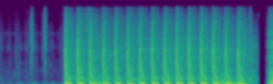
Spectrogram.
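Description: A rifle fires in a rapid, loud burst of shots.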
